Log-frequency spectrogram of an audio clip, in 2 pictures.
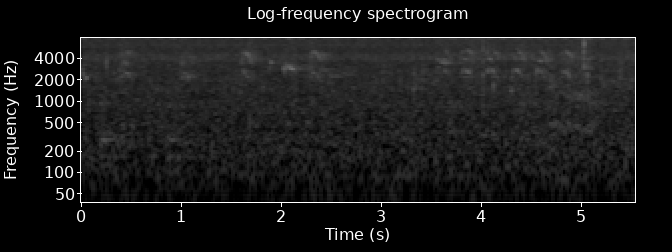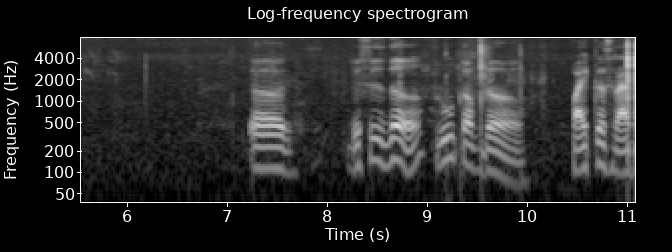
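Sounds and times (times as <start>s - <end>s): faint birds chirping: 0.0s - 11.0s
low even hiss: 0.0s - 11.0s.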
